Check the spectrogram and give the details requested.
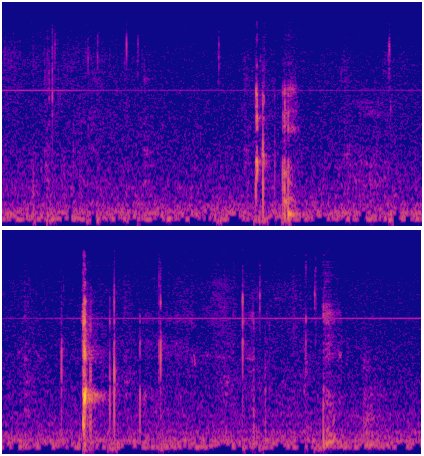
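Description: Several abrupt, sharp gulping sounds at irregular intervals over a steady background hum, consistent with hiccups.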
